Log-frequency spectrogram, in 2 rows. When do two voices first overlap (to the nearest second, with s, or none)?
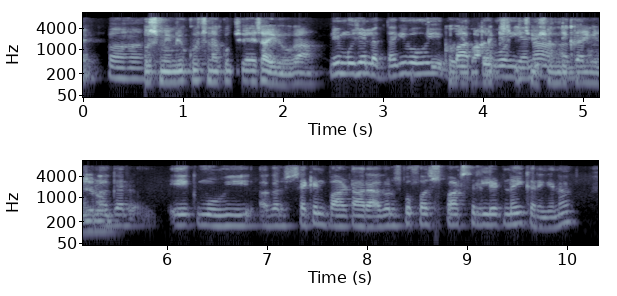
4 s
